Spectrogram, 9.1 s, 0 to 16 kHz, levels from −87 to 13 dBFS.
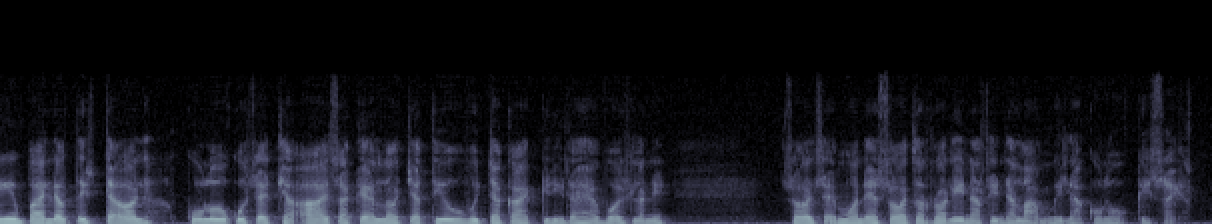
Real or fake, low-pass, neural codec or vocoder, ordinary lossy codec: fake; 10.8 kHz; vocoder, 24 kHz, 100 mel bands, Vocos; none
